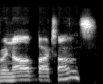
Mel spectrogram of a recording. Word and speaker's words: Renaud Bartens: And we have joining us is Renaud Bartens.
